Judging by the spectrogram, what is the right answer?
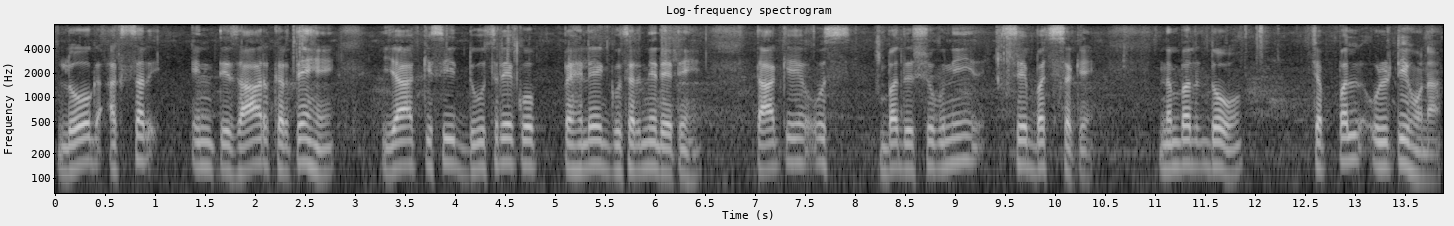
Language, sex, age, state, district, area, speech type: Urdu, male, 30-45, Uttar Pradesh, Muzaffarnagar, urban, spontaneous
